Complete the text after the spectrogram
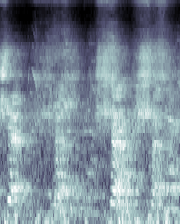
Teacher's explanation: इस वाले श में ऊपर टच कर रहे थे तालु से, इस वाले श में जीभ को नीचे मोड़ना है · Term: मूर्धा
